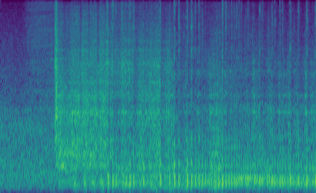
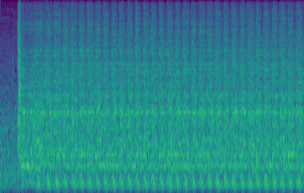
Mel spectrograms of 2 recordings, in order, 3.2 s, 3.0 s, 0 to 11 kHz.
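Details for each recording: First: Abandoned Hustler 6x6 amphibious ATV, carburetor fed fuel from a car, may need primer: engine spins over with uneven chugging for several seconds, revved high but never catches; cranks, no start, cause unconfirmed. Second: Abandoned Hustler 6x6 amphibious ATV after carburetor work, running on fuel fed from a car: engine catches instantly and holds a steady, even chug of about three beats a second with no misses; normal start and idle.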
